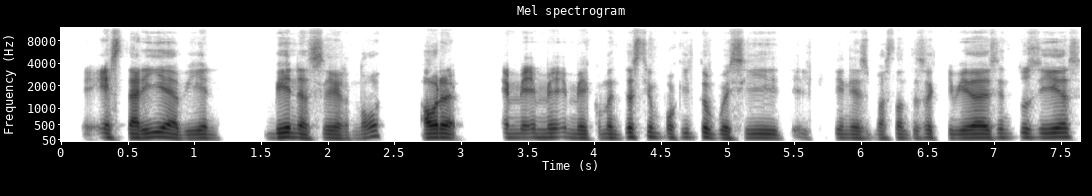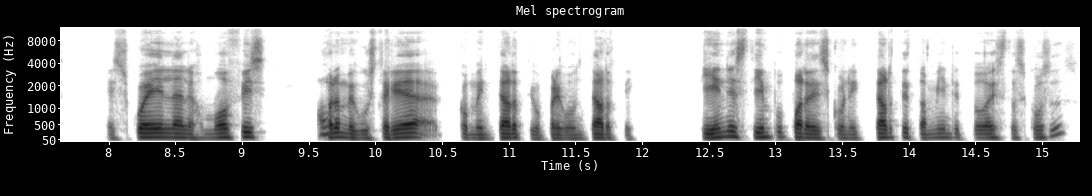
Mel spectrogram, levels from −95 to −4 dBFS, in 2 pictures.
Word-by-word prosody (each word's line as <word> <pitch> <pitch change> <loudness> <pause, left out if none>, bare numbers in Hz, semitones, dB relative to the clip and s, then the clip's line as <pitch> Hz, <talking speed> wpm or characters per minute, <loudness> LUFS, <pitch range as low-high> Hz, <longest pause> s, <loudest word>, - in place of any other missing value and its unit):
estaría 120 +2 +3
bien 105 -1 -3 0.3
bien 125 +3 +4
hacer, 105 -1 -1
¿no? 115 +10 -3 0.3
Ahora, 120 +1 +7 0.3
me 120 0 -3
me 125 +2 -3
me 110 -1 -2
comentaste 115 +5 -3
un 130 - -4
poquito, 125 +2 -3
pues, 105 -3 -2
sí, 115 +2 -3
el 110 -4 -21
que - - -53
tienes 105 -3 -6
bastantes 105 +1 -9
actividades 115 +1 +2
en 115 -1 -8
tus 125 -1 -6
días, 130 +1 +1 0.3
escuela, 125 -1 +4
el 115 - 0
home 110 +3 0
office. 130 +2 0 0.4
Ahora 130 - +3
me 120 -4 0
gustaría 115 +5 +3
comentarte 110 0 0
o - - -7
preguntarte, 100 +2 -2 0.5
¿tienes 130 +4 +2
tiempo 135 +1 -1
para 125 -3 +3
desconectarte 110 +4 -3
también 115 +2 -6
de 120 - -11
todas 115 0 -2
estas 110 0 -16
cosas? 115 - -8
115 Hz, 160 wpm, -24 LUFS, 110-125 Hz, 0.5 s, Ahora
